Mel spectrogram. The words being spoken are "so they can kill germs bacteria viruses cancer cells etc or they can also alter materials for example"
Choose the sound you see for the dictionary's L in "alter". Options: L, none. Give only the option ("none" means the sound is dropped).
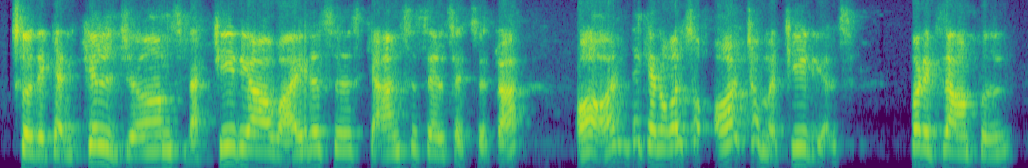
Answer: none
